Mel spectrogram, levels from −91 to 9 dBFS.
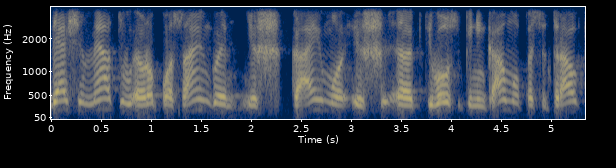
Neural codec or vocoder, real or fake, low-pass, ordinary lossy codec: none; real; 3.6 kHz; Opus, 24 kbps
